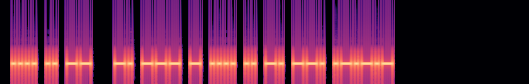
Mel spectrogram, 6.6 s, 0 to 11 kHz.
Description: Morse code, heard as a keyed tone, about 28 wpm, 700 Hz. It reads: HIM NOTHING.
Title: Sentences from Top 700 Words 28wpm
